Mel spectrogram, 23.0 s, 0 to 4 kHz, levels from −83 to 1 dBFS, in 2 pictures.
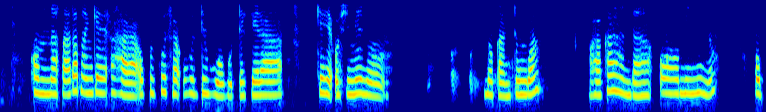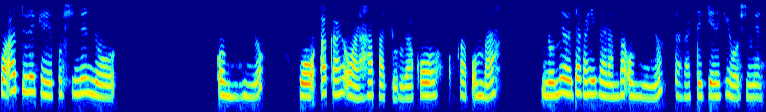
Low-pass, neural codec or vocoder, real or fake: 3.6 kHz; codec, 16 kHz, 8 kbps, FreqCodec, smaller model; fake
